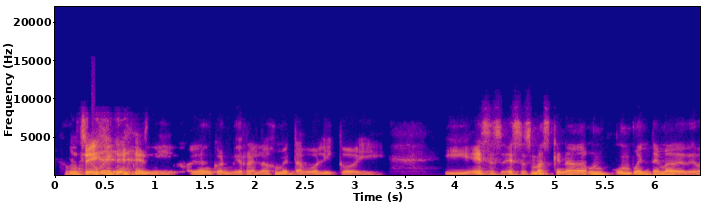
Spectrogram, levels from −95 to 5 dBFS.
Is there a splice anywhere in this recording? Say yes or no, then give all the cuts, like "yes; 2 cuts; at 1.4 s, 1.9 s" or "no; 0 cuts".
yes; 1 cut; at 5.3 s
